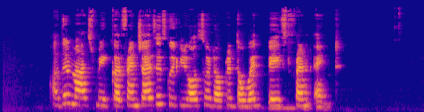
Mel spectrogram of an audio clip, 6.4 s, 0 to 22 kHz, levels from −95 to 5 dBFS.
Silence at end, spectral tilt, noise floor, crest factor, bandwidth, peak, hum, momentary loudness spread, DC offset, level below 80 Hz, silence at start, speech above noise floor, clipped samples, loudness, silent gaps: 1.3 s; -1.5 dB/octave; -83 dBFS; 18 dB; 16.5 kHz; -2 dBFS; none; 8 LU; under 0.1%; -76 dBFS; 0.8 s; 66 dB; under 0.1%; -16 LUFS; none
